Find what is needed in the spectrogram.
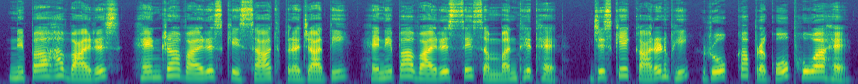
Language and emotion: Hindi, neutral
